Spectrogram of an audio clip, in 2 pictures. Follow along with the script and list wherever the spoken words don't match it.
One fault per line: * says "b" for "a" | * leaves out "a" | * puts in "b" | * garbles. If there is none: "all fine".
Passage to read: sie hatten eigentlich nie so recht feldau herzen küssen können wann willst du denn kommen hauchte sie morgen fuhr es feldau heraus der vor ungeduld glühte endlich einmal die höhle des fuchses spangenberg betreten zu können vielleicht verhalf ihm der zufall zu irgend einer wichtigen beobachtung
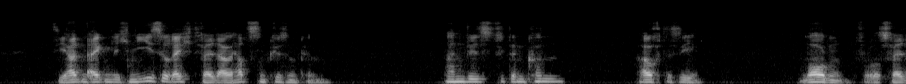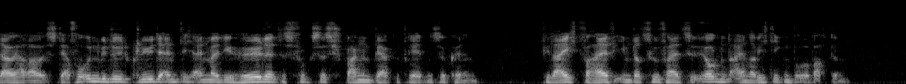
all fine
